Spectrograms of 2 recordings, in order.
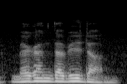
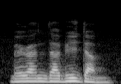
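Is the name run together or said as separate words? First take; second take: run together; run together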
